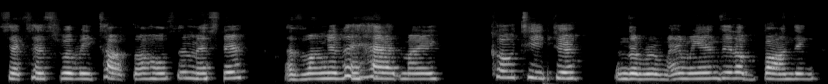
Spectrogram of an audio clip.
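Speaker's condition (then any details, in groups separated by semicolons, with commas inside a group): Spastic quadriplegic cerebral palsy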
